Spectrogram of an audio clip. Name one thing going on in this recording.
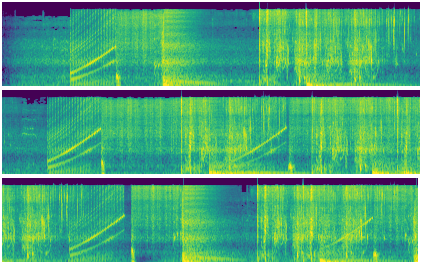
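A game's cannon fires with a rising whoosh.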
